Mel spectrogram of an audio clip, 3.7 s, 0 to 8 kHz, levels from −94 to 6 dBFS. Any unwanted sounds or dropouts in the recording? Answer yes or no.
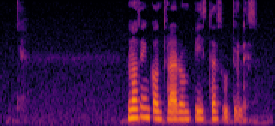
no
